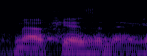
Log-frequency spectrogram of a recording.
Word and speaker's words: Melchizedek: The Greek version is Melchizedek, not so much for the Hebrew, but the Greek, absolutely, Melchizedek. That's where we get our pronunciation from.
